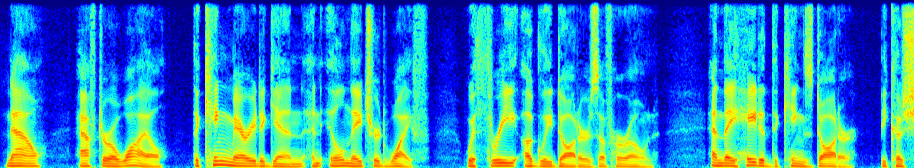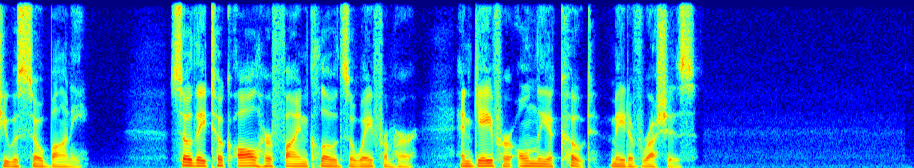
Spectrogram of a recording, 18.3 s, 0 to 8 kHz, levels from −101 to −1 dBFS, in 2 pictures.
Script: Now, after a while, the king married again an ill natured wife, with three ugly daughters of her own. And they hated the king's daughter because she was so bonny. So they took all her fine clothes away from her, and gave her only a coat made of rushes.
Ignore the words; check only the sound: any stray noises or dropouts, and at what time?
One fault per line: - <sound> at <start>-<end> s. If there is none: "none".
none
